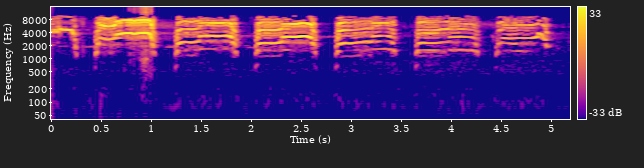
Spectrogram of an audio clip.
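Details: June 23, 2021, NCTC nest: a bald eaglet competes with its mother for a fish, giving loud, buzzy, even squeals about half a second long, repeated roughly every 0.8 seconds in a steady run.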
